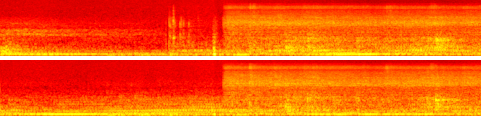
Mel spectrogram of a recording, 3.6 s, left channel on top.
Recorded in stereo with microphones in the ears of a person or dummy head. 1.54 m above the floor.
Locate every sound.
1.7 s frying: 25° right (ahead or behind), 3 m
